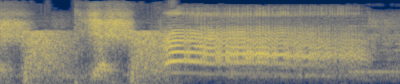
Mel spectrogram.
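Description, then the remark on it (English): Three sharp, whip-like snaps crack in quick succession as kids snap each other with ties in a tie fight, loud, then a drawn-out vocal cry rises and trails off. “Kids would all gather around, watch the tie fight. Snap! Ow! Snap!”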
